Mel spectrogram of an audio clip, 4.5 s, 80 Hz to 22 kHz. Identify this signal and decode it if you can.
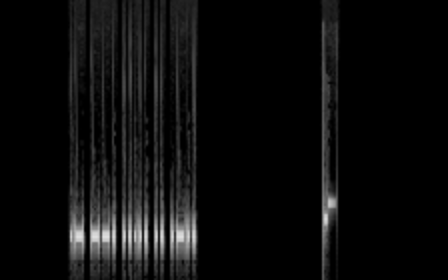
Morse code, heard as a keyed tone, about 43 wpm, 700 Hz. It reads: AG5IL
